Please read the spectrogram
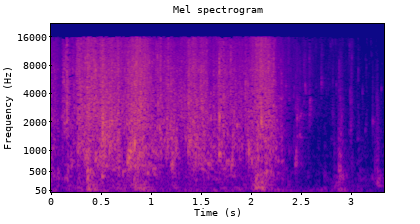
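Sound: water splashing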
